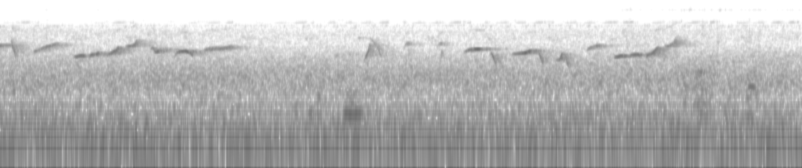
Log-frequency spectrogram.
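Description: Faint birdsong: a run of short, high whistled chirps, most of them rising, over a low steady background noise.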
